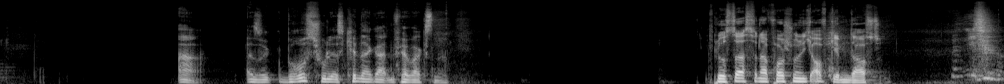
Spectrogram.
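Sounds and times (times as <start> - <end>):
speech: 1.8 - 4.8, 7.2 - 8.9
sneeze: 9.5 - 10.0.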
